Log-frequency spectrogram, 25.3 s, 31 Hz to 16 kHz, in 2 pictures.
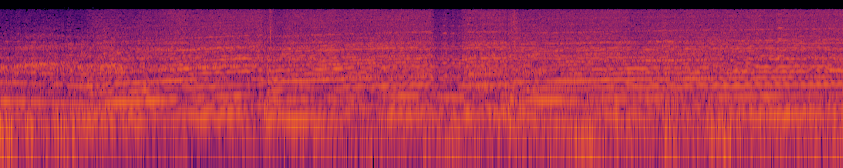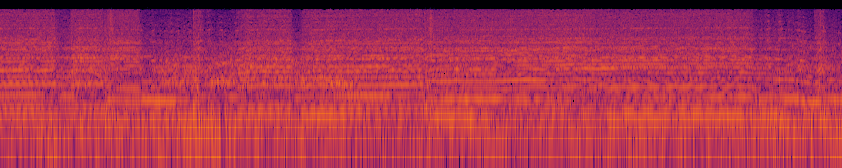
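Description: A Porsche 911 laps Yas Marina Circuit in a time attack. Its engine wails loud and close, pitch climbing and then dropping at each gear change, with brief tire noise mixed in throughout.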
